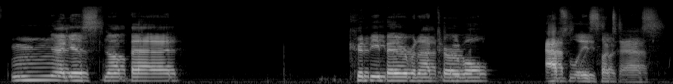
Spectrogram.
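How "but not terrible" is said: normal talking voice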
